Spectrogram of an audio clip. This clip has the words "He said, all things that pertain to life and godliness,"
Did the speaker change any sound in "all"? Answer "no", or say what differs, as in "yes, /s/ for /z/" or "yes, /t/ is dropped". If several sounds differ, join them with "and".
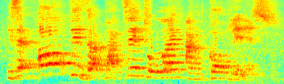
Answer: no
